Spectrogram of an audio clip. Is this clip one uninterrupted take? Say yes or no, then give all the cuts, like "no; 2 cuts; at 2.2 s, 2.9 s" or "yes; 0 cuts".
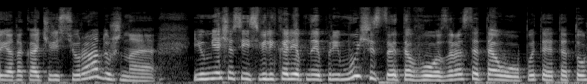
yes; 0 cuts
